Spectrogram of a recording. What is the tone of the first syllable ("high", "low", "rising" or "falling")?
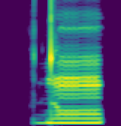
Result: high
